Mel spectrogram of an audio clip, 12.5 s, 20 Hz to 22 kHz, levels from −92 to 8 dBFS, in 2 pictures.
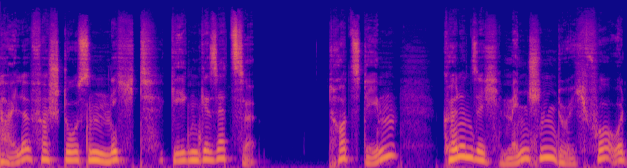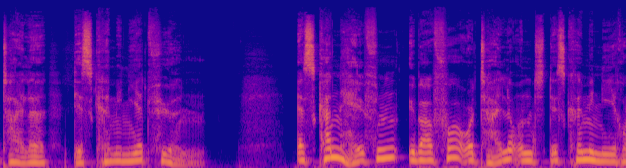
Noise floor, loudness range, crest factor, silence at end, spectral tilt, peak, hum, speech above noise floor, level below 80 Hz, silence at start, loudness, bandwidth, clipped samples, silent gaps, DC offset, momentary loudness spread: -68 dBFS; 3 LU; 20 dB; 0 s; -5 dB/octave; -8 dBFS; none; 42 dB; -54 dBFS; 0 s; -26 LUFS; 17 kHz; under 0.1%; none; under 0.1%; 10 LU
